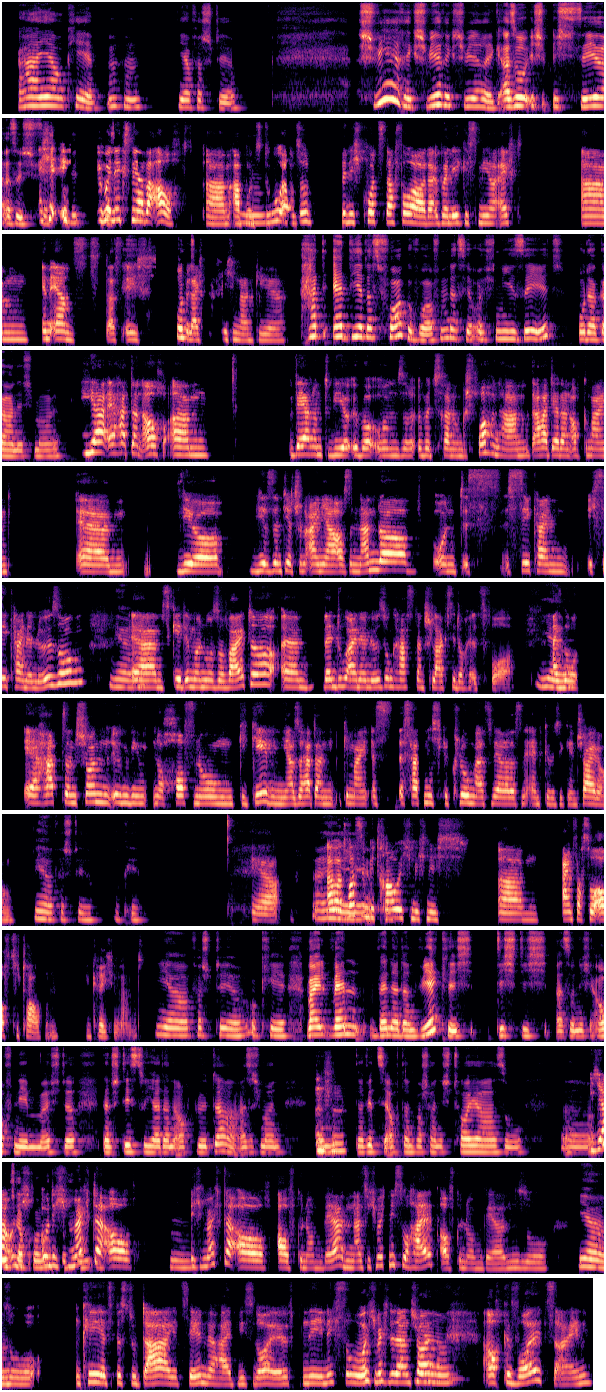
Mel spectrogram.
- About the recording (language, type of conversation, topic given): German, unstructured, Wie zeigst du deinem Partner, dass du ihn schätzt?
- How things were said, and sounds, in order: other noise; joyful: "Ich möchte dann schon auch gewollt sein"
